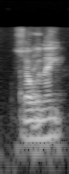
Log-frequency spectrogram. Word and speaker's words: Shogunate: And what happens is the Shogun Knight, is that how you say it? – Shogunate.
